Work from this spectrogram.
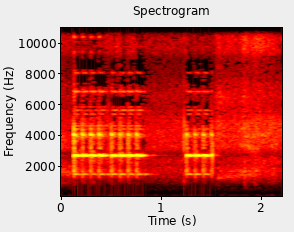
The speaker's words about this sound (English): excuse me guys that's my timer to close my window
